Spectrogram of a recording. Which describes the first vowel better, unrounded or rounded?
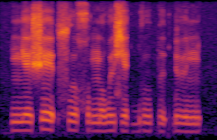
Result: unrounded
